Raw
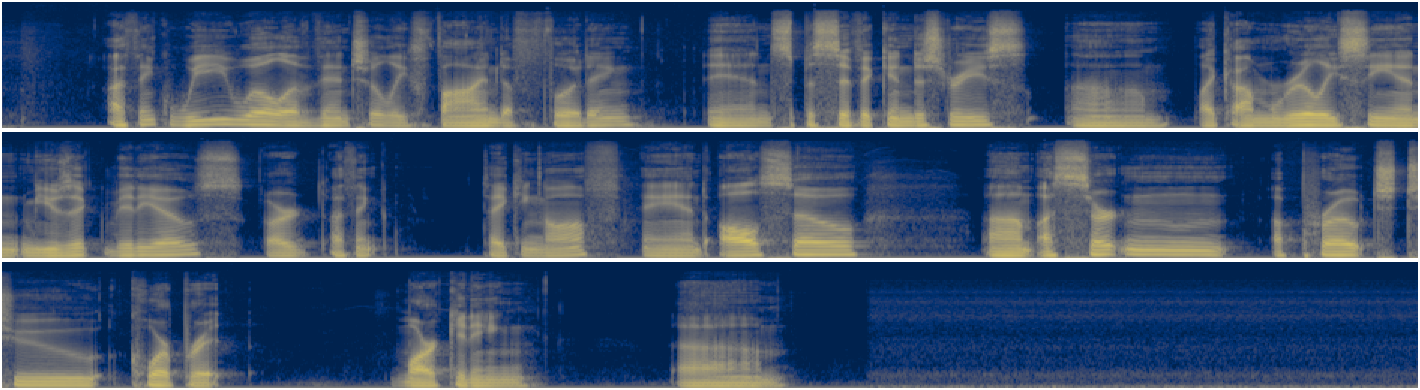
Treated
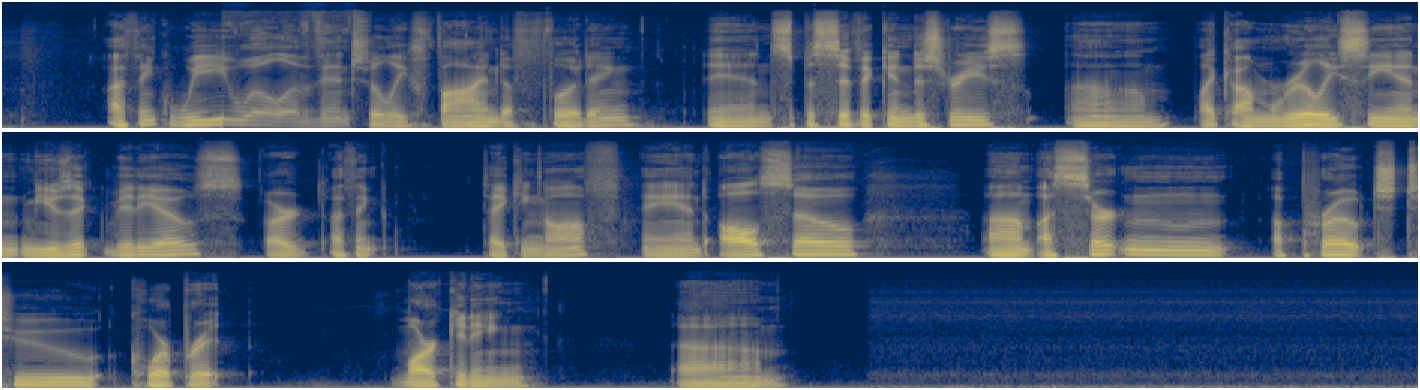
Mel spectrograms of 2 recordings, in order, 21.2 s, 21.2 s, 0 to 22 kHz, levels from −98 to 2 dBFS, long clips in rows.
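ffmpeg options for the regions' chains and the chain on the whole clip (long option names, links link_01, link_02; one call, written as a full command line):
ffmpeg -i in.wav -filter_complex "[0:a]asettb=1/sr,asplit=3[link_01][link_02][link_03];[link_01]atrim=end=1.104[link_04];[link_02]atrim=start=1.1:end=1.85,asetpts=PTS-STARTPTS,afade=type=in:duration=0.004:curve=qsin,afade=type=out:start_time=0.746:duration=0.004:curve=qsin,highpass=59,aemphasis=mode=production:type=riaa,acompressor=threshold=-30dB:ratio=6:attack=3.2:release=140:knee=1:detection=peak[link_05];[link_03]atrim=start=1.846[link_06];[link_04][link_05]acrossfade=duration=0.004:curve1=hsin:curve2=qsin[link_07];[link_07][link_06]acrossfade=duration=0.004:curve1=qsin:curve2=hsin,asettb=1/sr,asplit=3[link_08][link_09][link_10];[link_08]atrim=end=14.144[link_11];[link_09]atrim=start=14.14:end=15.08,asetpts=PTS-STARTPTS,afade=type=in:duration=0.004:curve=qsin,afade=type=out:start_time=0.936:duration=0.004:curve=qsin,highshelf=frequency=3500:gain=-9,bandreject=frequency=790:width=12[link_12];[link_10]atrim=start=15.076[link_13];[link_11][link_12]acrossfade=duration=0.004:curve1=hsin:curve2=qsin[link_14];[link_14][link_13]acrossfade=duration=0.004:curve1=qsin:curve2=hsin" out.wav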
